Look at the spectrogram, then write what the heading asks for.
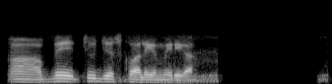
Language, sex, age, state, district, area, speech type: Telugu, male, 18-30, Telangana, Mancherial, rural, conversation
